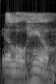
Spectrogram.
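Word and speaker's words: אלוהים: And in Hebrew, the I never makes a I like in him. Like you might hear people say Elohim, and it always makes an E like a double E sound.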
